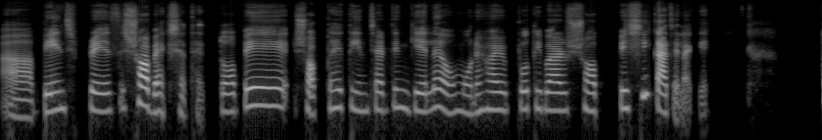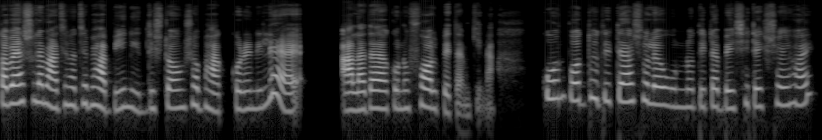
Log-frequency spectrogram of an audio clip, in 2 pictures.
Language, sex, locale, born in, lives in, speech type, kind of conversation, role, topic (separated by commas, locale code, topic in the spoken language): Bengali, female, bn-BD, Bangladesh, Bangladesh, read, expert-assistant, asker, শক্তি বাড়াতে ফ্রি ওয়েটস নাকি মেশিন—কোনটা বেশি উপকারী?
